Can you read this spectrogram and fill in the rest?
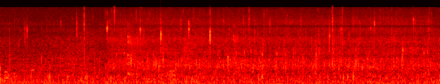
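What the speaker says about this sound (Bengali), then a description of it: "চলুন এবার আমি এগুলোকে তেলে ভেজে নিই" Snacks fry in medium-hot oil in a pan, giving a steady soft sizzle and bubbling hiss with scattered small crackles and pops, continuous and fairly quiet.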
